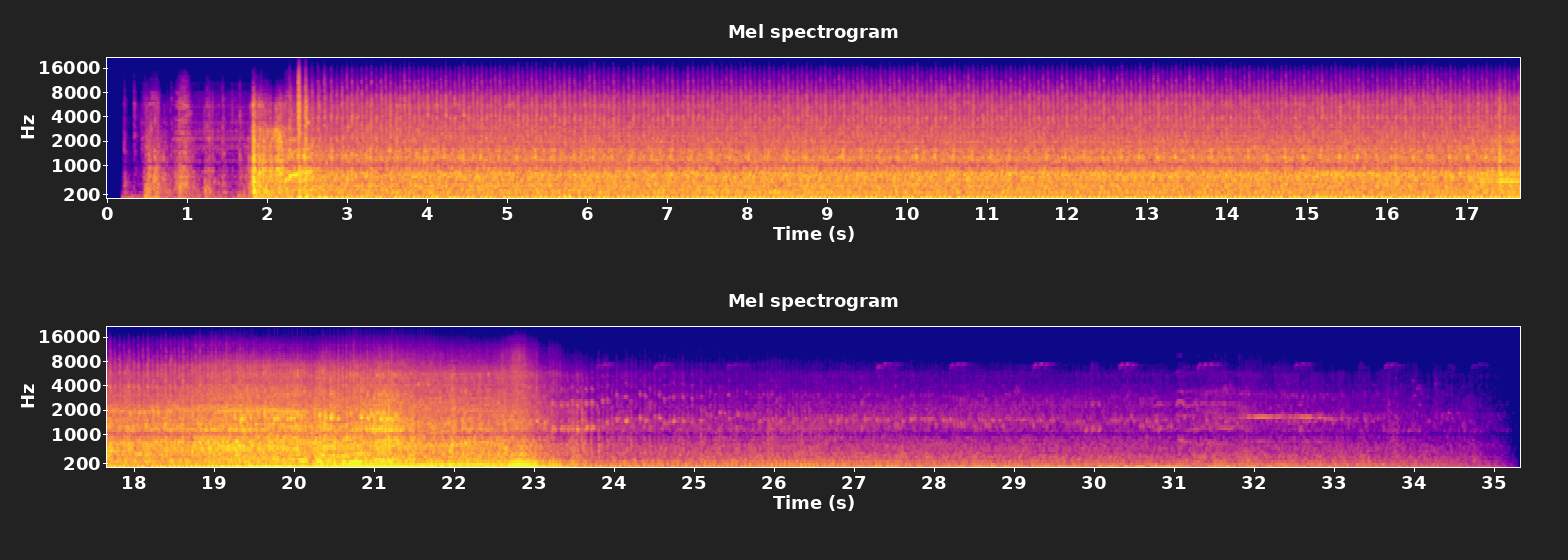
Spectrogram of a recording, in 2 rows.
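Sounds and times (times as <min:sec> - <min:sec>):
1924 Ford stake bed truck engine starting: 0:00.2 - 0:35.1.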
